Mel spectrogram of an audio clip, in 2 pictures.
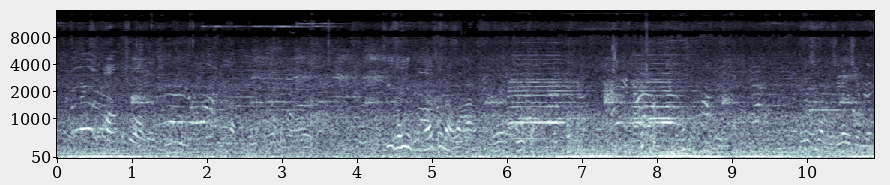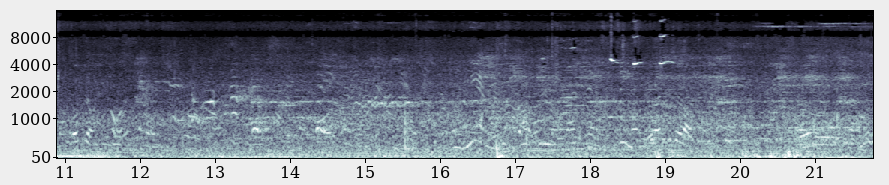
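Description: A crowd chatters all around outdoors on a busy street.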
